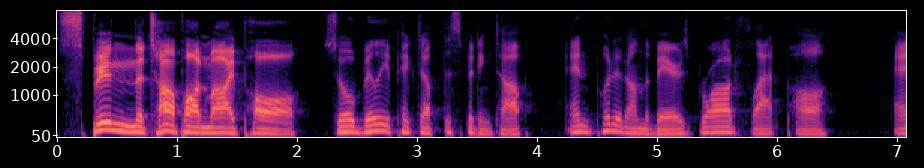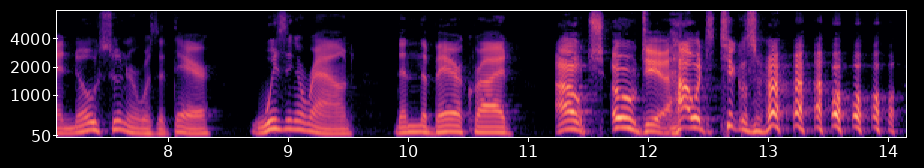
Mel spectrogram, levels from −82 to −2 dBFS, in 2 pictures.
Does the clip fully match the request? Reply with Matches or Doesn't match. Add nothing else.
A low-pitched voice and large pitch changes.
Matches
